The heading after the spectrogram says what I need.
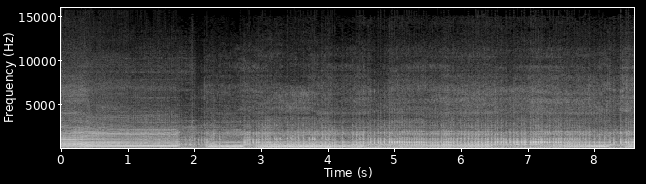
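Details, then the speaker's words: Rebuilt junkyard Yamaha PW80 two-stroke with new carb kit and Boyesen reeds, riding under load: revs climb then sag and stumble, usable only in first and second; owner suspects fuel mixture or vacuum leak. "as you can tell from the video the thing bogged really bad like I didn't even you have I wasn't even able to use their gears only first and second"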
